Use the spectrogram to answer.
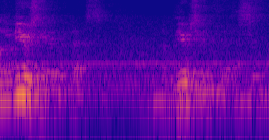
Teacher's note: Because what happens is that the first element is treated as stronger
